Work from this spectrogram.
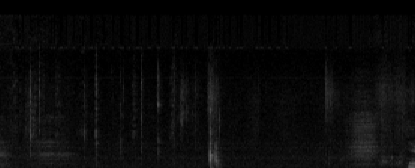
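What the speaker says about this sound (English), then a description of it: "That tears kind of nicely. Like a couple strips." An old cotton shirt being torn by hand into strips, a short sharp rip standing out among faint scattered ticks and rustles in a quiet room.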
